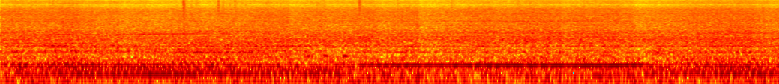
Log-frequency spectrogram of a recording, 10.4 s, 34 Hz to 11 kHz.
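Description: Cabin noise inside a New Flyer Xcelsior XN60 articulated bus driving along: a steady engine drone and road noise. A low hum grows stronger from about five seconds in and fades back shortly before the end.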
